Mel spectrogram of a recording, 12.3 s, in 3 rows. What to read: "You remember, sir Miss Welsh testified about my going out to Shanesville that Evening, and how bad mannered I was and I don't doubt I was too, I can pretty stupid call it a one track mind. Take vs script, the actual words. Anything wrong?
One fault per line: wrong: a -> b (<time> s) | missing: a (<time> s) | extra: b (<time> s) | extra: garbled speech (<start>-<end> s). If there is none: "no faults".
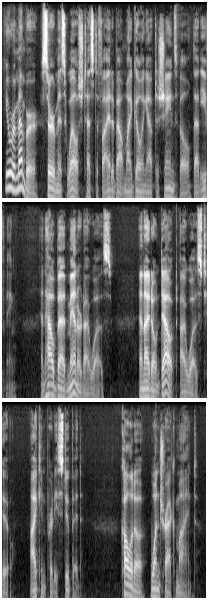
no faults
